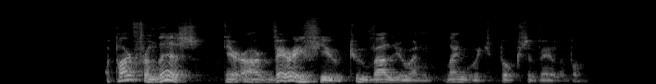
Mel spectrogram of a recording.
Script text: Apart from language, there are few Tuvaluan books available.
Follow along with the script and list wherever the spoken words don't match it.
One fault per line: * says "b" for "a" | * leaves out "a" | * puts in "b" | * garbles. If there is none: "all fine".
* says "this" for "language"
* puts in "very"
* puts in "language"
